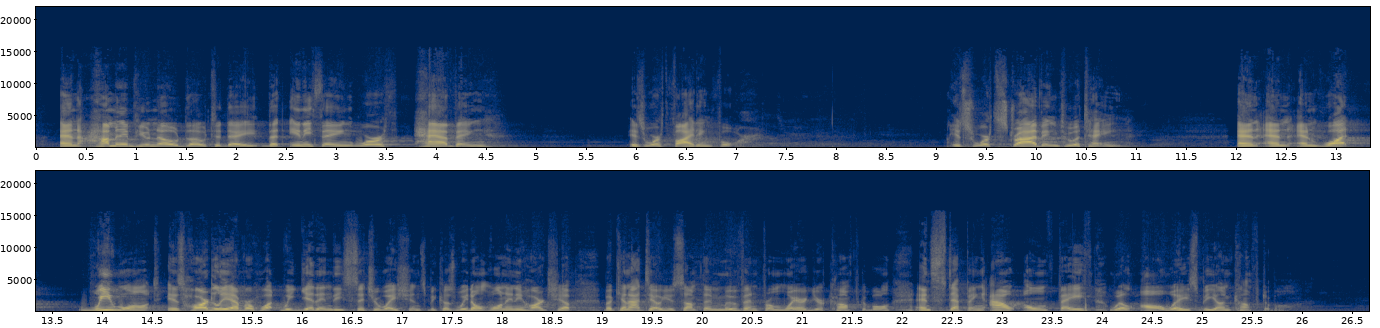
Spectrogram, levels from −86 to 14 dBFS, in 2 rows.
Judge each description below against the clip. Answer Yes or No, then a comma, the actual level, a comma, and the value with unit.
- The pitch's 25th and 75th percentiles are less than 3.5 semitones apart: No, average, 3.9 semitones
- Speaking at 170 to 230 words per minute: No, average, 140 wpm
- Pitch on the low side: No, medium, 160 Hz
